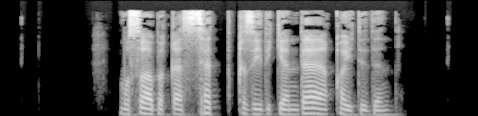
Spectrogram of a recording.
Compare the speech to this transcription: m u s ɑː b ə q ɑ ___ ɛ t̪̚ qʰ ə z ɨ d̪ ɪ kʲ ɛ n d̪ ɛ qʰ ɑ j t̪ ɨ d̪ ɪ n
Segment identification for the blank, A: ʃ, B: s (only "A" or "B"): B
